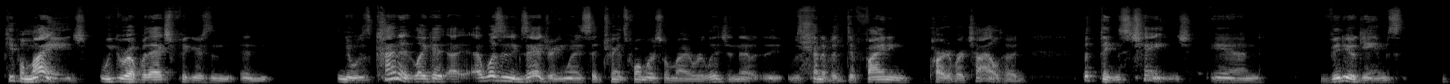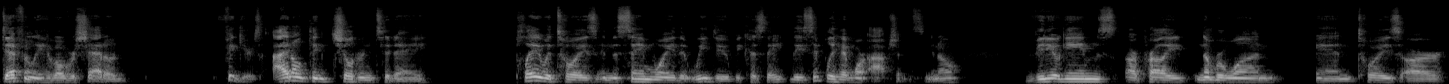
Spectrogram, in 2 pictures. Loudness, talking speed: -29 LUFS, 170 wpm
